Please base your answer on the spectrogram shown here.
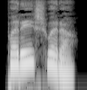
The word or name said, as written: ಪರೇಶ್ವರ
